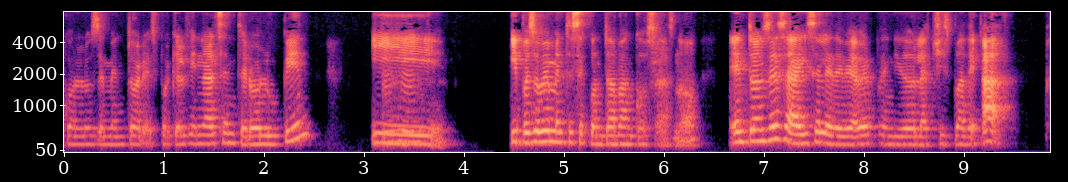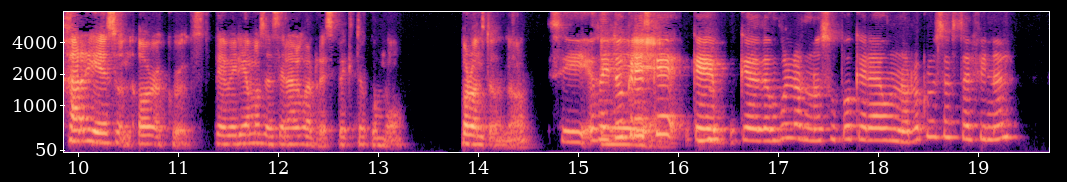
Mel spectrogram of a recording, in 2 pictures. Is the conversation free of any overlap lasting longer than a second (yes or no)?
no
